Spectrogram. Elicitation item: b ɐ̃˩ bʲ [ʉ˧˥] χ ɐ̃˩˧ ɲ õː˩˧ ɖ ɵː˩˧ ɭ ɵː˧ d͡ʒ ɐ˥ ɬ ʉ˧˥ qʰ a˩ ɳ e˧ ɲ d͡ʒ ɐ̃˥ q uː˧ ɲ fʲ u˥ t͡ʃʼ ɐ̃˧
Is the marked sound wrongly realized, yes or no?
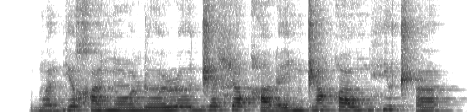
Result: no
